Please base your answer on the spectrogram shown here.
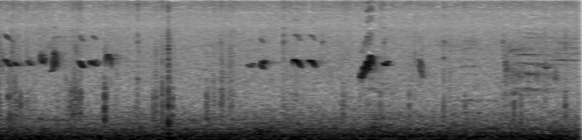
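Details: Chicken chicks cheeping in bursts of rapid high chirps, including one sharper rising note, amid a low steady hum and a few light knocks.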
